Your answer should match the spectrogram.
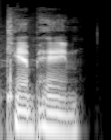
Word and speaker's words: campaign: It was a campaign. – Okay, so C-A-M-P-A-I-G-N. – Yeah, I forgot the G. It's a silent G.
